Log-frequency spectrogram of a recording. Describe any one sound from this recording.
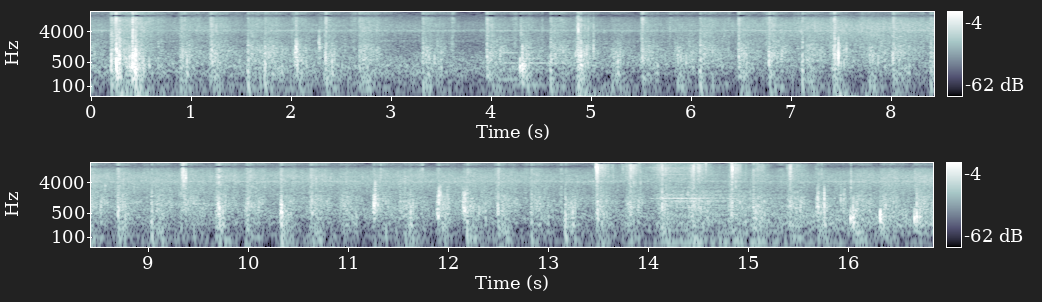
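Footsteps crunch steadily through grass and leaves.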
